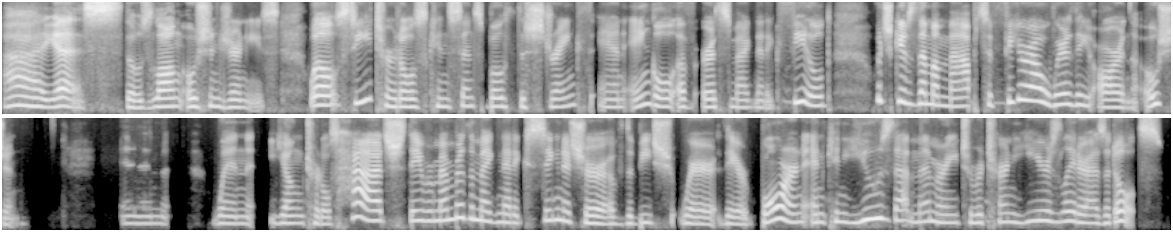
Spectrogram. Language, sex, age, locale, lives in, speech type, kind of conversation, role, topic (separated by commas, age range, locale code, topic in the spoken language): English, female, 25-29, en-US, United States, read, expert-assistant, expert, How do compasses and animals use Earth's magnetic field for navigation?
